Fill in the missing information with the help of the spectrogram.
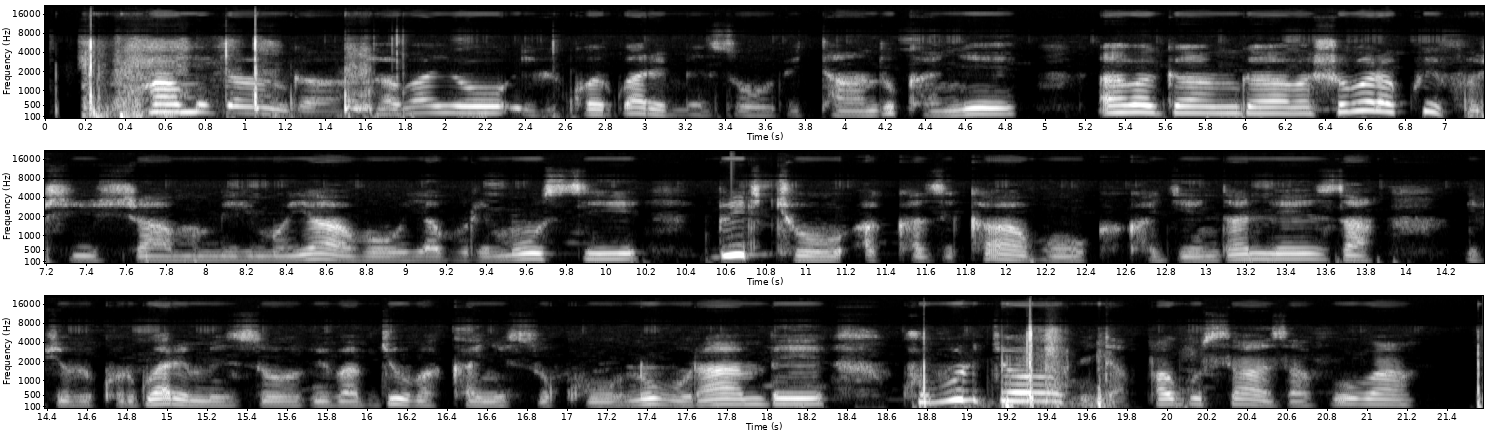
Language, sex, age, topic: Kinyarwanda, male, 25-35, health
